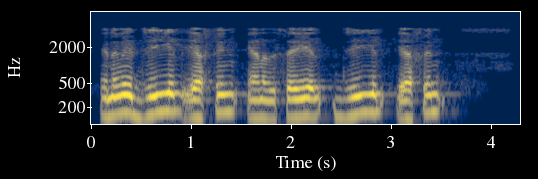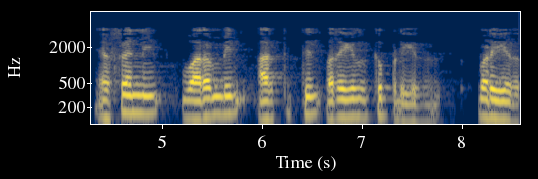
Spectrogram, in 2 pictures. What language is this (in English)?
Tamil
